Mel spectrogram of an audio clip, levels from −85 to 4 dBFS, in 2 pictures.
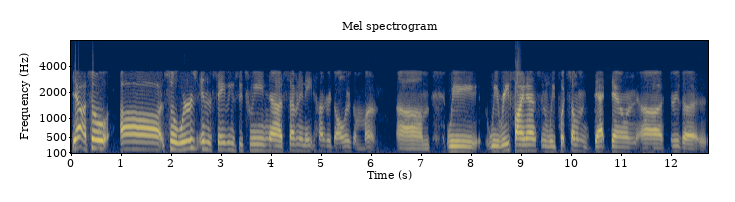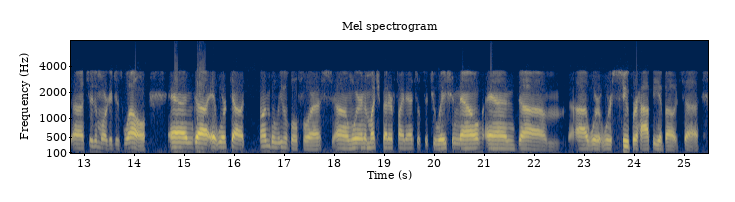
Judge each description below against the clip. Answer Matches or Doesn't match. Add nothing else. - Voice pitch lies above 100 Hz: Matches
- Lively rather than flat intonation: Matches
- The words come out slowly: Doesn't match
